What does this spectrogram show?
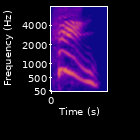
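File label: damaged, Japanese; ctos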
